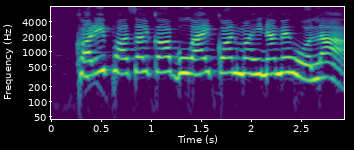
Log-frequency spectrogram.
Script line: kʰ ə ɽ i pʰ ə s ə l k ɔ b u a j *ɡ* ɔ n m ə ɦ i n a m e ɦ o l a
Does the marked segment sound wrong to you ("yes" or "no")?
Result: yes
